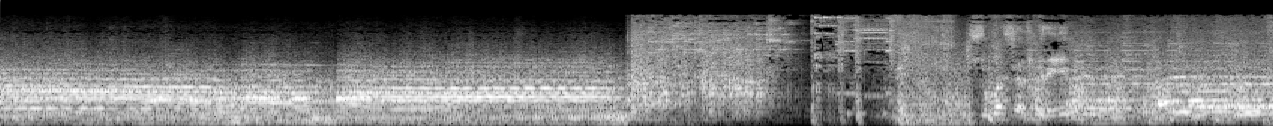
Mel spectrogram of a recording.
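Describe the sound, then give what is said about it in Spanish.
Train sound effect with a horn: a loud, sustained, harmonic horn blast fills the first half, then gives way to a harsh, clattering rail rumble with a brief dip near the middle. “Súbase al tren.”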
